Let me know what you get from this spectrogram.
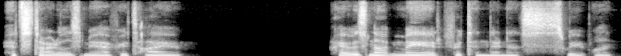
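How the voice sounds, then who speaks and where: A man voicing an obsessive, tender androgynous vampire lover in an ASMR roleplay, speaking in a hushed, breathy, deliberate and often whispered voice with a seductive manner. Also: high voice, no echo, heavily acted. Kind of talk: ASMR romantic roleplay, intimate scripted monologue.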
